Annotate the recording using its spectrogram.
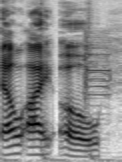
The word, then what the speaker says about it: Lionkness: This is an artist by the name of Lionkness, but there's a silent K in there, so it's Lionkness.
